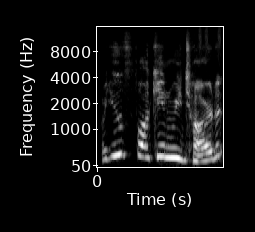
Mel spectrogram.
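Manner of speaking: high, loud yell of disbelief; incredulous yell. Real, not acted. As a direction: yell it like you can't believe them. Outburst at friend in game.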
